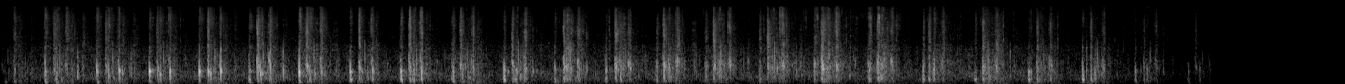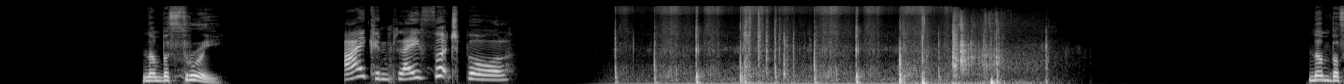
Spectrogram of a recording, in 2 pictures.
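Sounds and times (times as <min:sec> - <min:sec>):
horse hooves clip-clopping at a walk: 0:00.0 - 0:12.1, 0:19.5 - 0:24.1
speech: 0:14.9 - 0:15.7, 0:16.9 - 0:18.6, 0:26.6 - 0:26.8.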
